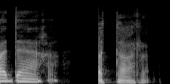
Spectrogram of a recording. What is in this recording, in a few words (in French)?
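terra, tarra, Corsican, a terra (N) / a tarra (S); Corse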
